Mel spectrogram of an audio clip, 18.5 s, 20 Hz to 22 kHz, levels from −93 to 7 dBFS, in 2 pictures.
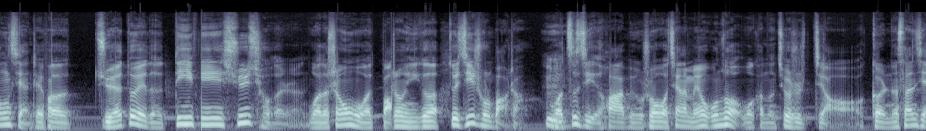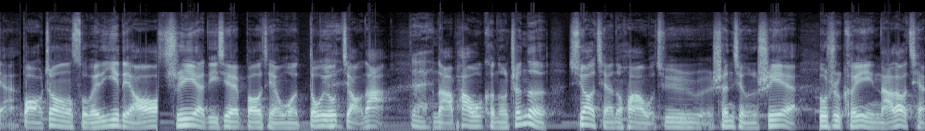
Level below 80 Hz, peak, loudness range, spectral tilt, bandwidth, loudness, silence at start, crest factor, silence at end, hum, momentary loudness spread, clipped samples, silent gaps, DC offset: -50 dBFS; 0 dBFS; 2 LU; -4.5 dB/octave; 16.5 kHz; -14 LUFS; 0 s; 14 dB; 0 s; none; 7 LU; under 0.1%; none; under 0.1%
